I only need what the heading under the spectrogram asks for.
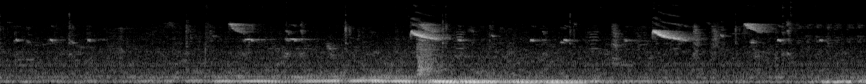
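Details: Javan munia giving high falling chirps and faint ticking notes while a passing vehicle rumbles loudly in the low range.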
